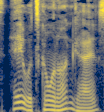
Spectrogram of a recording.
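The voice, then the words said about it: Smooth voice. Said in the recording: “doing your smooth voice ... doing my smooth voice”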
